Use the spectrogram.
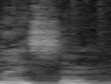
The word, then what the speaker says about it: Leicester: Can you tell I didn't live near these towns, otherwise I'll probably be able to pronounce them. Leicester. That's it, Leicester.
